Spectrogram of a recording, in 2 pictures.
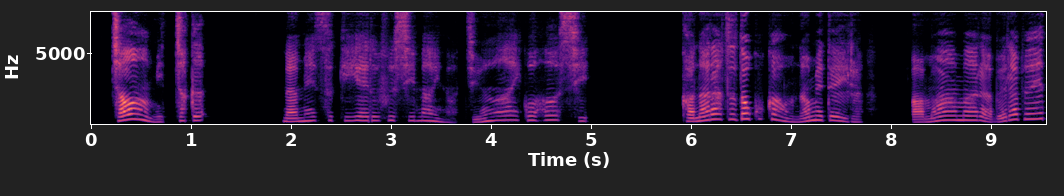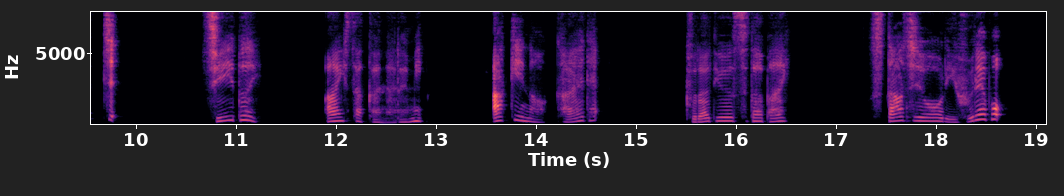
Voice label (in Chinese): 标题（无SE）; 喜欢舔舐的精灵姐妹; 【超亲密】喜欢舔舐的精灵姐妹的纯爱侍奉～必定会舔弄某处的甜蜜亲热做爱～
